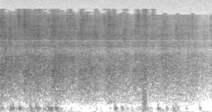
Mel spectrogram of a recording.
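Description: Audience applause fading out.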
